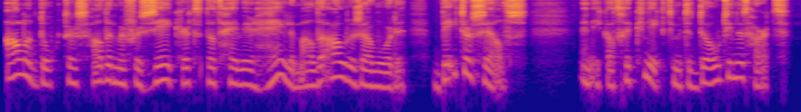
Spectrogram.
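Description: A woman reads a novel aloud in the first person, keeping her delivery dry, wry and understated. Her voice has a gravelly texture. A husky grain runs through it. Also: low voice, darkish tone. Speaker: audiobook narrator. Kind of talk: first-person literary narration.

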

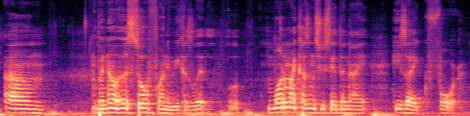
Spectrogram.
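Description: In a mellow, mid-range voice with fairly even intonation, a young podcast host takes his time telling family stories in casual chat. He's laid-back and constantly drops "dude" and "like."

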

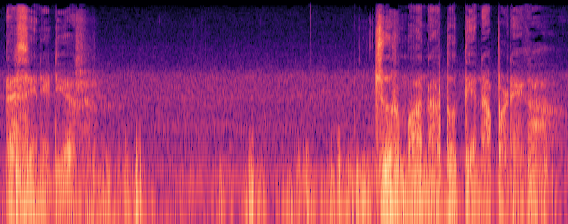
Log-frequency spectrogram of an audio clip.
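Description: A man's voice: very deep voice, flat delivery, quick pace, very noisy. Man putting on a stern, whispery young woman. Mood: stern menace. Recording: loud background music.

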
